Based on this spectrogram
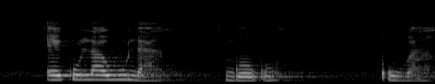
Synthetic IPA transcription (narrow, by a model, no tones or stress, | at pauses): ek̬ʼulawula | ŋʱok̬ʼu | k̬ʼuːɓa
